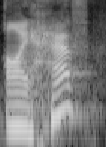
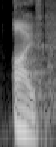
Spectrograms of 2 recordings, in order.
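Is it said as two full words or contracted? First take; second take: full; contracted. First: Both words are said in full. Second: The words are squeezed into one syllable.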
